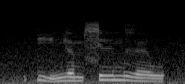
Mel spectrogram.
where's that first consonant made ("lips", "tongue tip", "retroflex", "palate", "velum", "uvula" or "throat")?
throat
